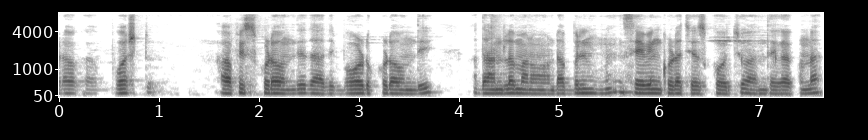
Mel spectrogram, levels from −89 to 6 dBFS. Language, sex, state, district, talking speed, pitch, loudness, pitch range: Telugu, male, Andhra Pradesh, Anantapur, 155 wpm, 140 Hz, -27 LUFS, 130-150 Hz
